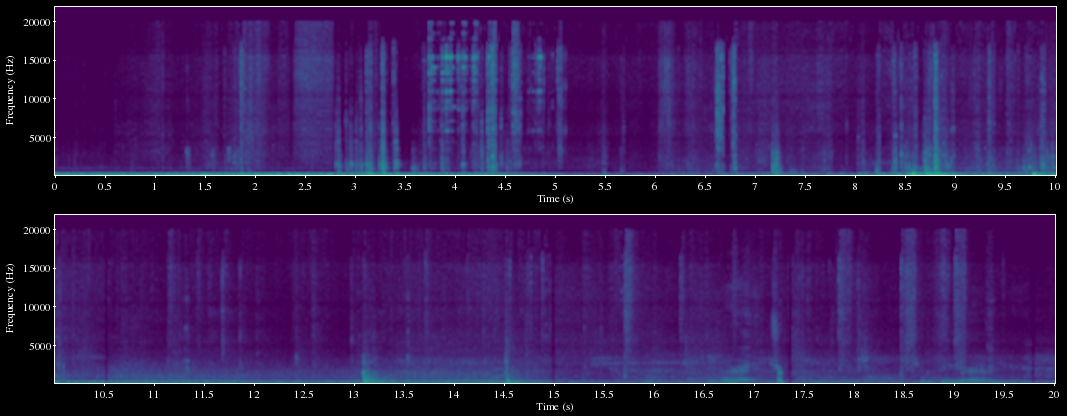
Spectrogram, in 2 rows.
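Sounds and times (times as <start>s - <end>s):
low car rumble: 0.0s - 5.0s, 8.3s - 15.0s
keys jangling: 3.4s - 5.2s.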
